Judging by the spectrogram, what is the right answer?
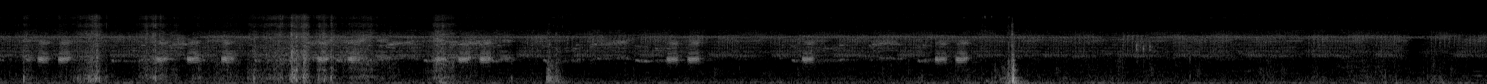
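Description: Frogs croaking in short repeated calls over a steady insect drone at night. Plastic and fabric rustle as a sleeping bag is unpacked, and a single sharp knock, the loudest sound, comes about ten seconds in.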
